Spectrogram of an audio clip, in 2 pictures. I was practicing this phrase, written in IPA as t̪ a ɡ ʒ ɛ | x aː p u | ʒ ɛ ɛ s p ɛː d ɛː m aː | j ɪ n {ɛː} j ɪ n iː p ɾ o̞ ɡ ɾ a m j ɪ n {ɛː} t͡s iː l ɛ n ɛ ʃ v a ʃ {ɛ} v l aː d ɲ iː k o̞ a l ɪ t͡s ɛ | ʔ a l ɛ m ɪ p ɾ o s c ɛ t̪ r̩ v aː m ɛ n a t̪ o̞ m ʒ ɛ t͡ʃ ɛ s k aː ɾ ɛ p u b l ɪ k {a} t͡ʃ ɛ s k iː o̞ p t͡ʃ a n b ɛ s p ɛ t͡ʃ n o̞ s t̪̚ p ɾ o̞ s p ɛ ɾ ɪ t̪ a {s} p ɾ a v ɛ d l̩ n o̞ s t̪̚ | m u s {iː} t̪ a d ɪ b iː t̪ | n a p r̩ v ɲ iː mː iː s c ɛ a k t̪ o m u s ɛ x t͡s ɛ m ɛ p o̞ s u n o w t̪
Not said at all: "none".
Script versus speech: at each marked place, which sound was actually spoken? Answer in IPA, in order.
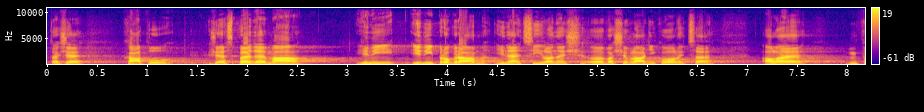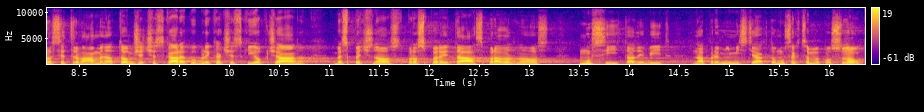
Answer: iː, ɛː, ɛ, a, s, iː

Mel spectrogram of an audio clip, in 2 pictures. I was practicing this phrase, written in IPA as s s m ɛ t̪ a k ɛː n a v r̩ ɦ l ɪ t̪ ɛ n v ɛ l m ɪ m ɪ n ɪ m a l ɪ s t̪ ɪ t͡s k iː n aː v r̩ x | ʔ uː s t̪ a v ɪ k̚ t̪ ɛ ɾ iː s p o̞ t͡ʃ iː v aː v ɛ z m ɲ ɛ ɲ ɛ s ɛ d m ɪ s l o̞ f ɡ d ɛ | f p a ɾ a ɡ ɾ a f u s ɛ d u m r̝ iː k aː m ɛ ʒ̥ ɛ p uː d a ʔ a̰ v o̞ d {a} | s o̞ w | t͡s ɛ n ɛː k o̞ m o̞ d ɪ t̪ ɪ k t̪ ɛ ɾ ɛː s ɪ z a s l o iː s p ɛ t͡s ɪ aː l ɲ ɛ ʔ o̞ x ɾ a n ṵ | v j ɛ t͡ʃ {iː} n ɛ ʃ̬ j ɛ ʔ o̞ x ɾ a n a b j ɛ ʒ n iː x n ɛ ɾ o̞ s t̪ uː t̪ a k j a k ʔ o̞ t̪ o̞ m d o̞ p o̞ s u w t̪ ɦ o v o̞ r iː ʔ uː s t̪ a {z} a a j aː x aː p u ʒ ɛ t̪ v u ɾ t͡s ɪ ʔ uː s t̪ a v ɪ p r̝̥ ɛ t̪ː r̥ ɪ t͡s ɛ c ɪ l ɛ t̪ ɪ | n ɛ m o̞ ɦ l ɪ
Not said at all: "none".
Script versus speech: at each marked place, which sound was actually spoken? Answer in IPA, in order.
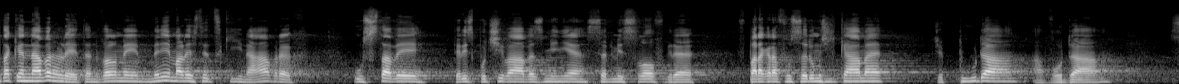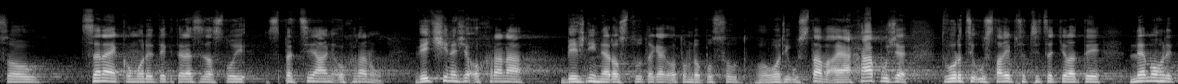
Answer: a, iː, v

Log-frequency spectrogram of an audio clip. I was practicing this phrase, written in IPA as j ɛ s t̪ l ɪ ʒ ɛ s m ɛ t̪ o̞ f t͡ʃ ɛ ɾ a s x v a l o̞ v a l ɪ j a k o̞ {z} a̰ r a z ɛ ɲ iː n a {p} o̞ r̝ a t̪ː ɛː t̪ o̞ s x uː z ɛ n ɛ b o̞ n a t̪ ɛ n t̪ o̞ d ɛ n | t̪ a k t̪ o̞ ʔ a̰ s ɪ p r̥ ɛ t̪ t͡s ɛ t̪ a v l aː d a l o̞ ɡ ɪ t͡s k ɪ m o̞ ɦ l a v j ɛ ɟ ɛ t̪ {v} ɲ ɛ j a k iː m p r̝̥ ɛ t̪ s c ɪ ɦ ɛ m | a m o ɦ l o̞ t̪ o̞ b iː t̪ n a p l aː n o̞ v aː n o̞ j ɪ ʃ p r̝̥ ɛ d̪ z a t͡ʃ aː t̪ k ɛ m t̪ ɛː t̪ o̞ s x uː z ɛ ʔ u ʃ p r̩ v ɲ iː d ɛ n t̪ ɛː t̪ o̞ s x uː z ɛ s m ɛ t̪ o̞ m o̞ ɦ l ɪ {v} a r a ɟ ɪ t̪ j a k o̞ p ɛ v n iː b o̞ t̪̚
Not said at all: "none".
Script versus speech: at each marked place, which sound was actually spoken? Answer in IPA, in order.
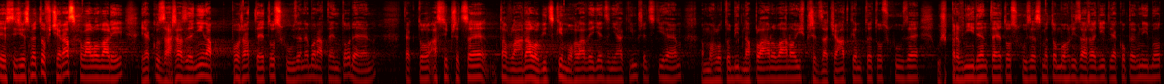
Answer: z, p, z, z

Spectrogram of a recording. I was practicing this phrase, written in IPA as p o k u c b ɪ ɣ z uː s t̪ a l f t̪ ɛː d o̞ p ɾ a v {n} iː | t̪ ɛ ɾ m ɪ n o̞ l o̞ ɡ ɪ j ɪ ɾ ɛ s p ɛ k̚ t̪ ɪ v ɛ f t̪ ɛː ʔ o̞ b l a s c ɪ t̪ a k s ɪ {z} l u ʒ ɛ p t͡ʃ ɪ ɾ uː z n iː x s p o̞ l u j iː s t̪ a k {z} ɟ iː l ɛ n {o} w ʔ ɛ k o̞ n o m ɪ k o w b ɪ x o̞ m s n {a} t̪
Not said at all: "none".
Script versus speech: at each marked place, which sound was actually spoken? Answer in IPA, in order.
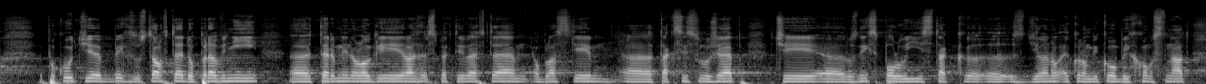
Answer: ɲ, s, z, o, a

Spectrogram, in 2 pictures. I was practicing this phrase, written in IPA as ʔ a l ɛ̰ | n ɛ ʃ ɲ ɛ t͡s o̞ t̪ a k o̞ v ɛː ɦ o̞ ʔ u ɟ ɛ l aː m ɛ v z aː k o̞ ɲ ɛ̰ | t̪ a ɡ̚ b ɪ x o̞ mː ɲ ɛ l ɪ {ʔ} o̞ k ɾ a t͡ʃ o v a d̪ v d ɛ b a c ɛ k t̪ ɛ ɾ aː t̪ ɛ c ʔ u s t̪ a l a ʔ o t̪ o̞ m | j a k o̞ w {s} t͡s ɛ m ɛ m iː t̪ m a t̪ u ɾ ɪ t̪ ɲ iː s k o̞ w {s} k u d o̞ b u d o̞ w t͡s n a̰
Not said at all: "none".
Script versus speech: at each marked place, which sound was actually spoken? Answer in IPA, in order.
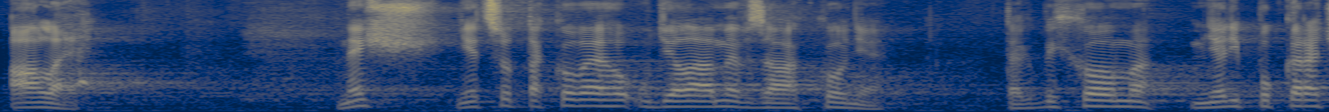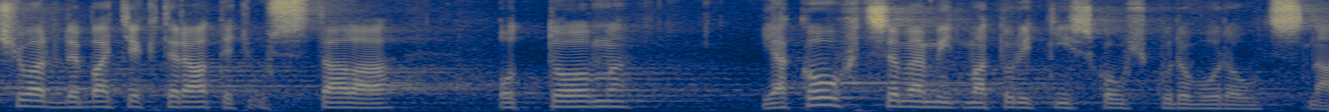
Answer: p, x, ʃ

